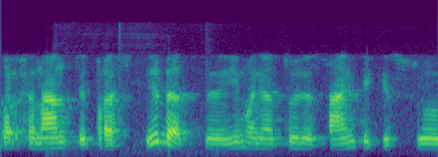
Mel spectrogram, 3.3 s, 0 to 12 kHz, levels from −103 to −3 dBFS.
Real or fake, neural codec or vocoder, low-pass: real; none; 7.2 kHz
